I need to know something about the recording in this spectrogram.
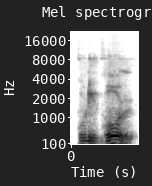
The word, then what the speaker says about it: குடிகோள்: பண்ணிட்டே இருப்பான் அதான் குடிகோள் குடிகோள் என்று சொல்ல வேண்டும் கோல் என்று அந்த குச்சியை சொல்லக்கூடாது கோல் என்ற உச்சரிப்பை சரியாக சொல்ல வேண்டும் குடிகோள் அது தீங்கைத்தல் அடுத்து அலையாவது கோல் முதலேன கொண்டு ஒருத்தல் குச்சி எடுத்து அடிப்பான்.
